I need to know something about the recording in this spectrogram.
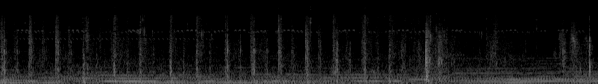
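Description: Quick footsteps patter over grass and stone.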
